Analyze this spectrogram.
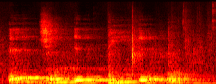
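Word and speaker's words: ἀγαπάω: It's not agape. A-G-A-P-A-O. A-G-A-P-A-O. Pronounced agapao.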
